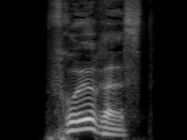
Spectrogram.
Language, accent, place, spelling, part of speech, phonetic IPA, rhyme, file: German, Germany, Berlin, frörest, verb, [ˈfʁøːʁəst], -øːʁəst, De-frörest.ogg
- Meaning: second-person singular subjunctive II of frieren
